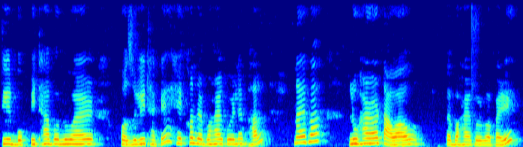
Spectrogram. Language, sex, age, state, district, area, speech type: Assamese, female, 18-30, Assam, Nagaon, rural, spontaneous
